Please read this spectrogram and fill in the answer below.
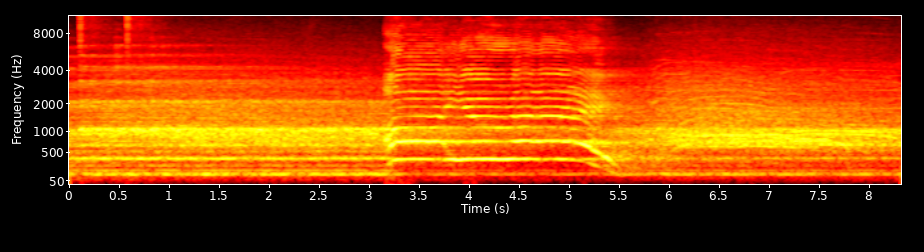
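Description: Electronic dance music played live through a concert sound system, in the build-up just before the drop, with the bass taken out and only sustained synth tones left. A few seconds in, a long held note rises over the music and slides down in pitch as it ends.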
